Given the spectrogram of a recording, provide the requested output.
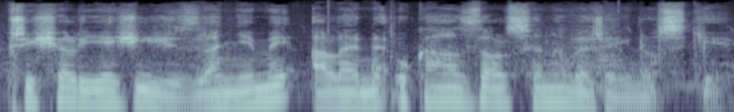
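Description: Deep-voiced male Bible narrator. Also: very noisy. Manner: steady, even storytelling. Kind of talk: scripted Bible story narration.

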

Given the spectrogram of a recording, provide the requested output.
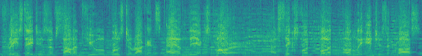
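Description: A male newsreel narrator from the 1950s delivers scripted lines with dramatic, declamatory weight. His voice sits a little high for a man. Loud orchestral music runs under the old newsreel soundtrack. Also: lively intonation, normal speed, poor audio.

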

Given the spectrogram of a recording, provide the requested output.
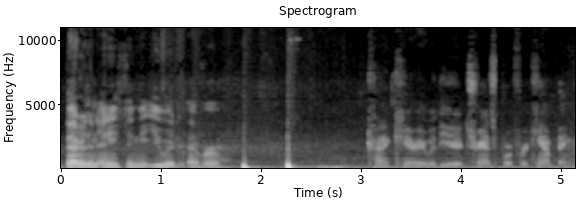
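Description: Rumbling low and brisk with vocal fry, this man's voice sits under heavy background noise. As a product reviewer, he handles a rooftop tent and explains it casually on handheld phone footage shot outdoors beside a car and then inside the tent.

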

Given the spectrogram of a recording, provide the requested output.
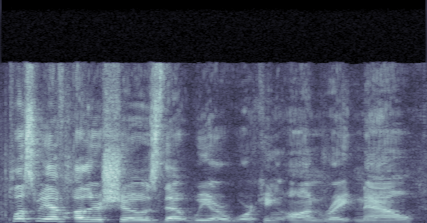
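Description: A man's voice: a little high, normal speed. A man giving a casual, jokey, rambling closing speech to an audience as the stage director of a show. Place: live venue with an audience.

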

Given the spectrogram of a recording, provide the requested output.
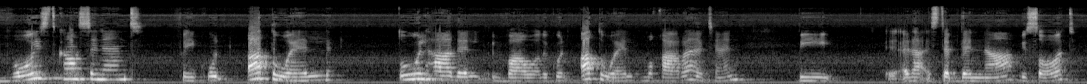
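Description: A woman lecturer with an Iraqi Arabic accent explains a topic in a recorded online class. Her voice sits a little low and carries a husky, breathy texture. She corrects herself as she goes, slips English terms into her Arabic, and stops to ask her students whether they follow. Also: poor audio. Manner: addresses students directly with check-in questions. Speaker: university lecturer.

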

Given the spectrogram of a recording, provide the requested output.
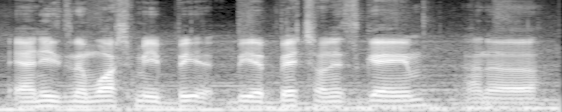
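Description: A man's voice: on the low side, level tone, fast talker, sharp tone. A man hosting a gaming channel, giving jumpy live commentary on a horror game and cursing as he goes. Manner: jumpy, swearing, talks to himself while playing. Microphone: headset with headphones in. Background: horror game music.

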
